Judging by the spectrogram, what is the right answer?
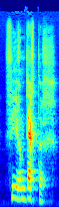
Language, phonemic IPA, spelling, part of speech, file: Dutch, /ˈviː.rənˌdɛr.təx/, vierendertig, numeral, Nl-vierendertig.ogg
- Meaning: thirty-four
